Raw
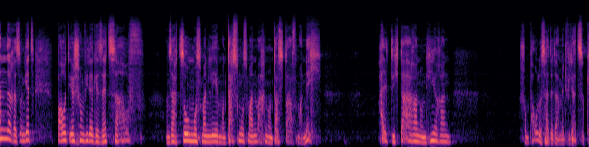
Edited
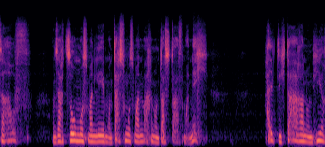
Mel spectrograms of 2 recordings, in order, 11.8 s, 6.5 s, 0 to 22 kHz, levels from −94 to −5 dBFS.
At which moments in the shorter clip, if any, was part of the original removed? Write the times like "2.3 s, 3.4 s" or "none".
none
